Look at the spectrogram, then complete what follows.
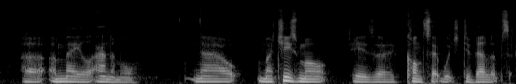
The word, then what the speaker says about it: machismo: with just about pronunciation the word machismo comes from Spanish and in Spanish the pronunciation would be machismo the word's been adopted into English and one will hear different pronunciations most people say machismo but one or two people will say machismo I'm not sure where the pronunciation M kismo comes from uh but it is something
